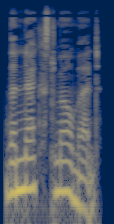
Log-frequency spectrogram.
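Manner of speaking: ordinary delivery, nothing marked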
